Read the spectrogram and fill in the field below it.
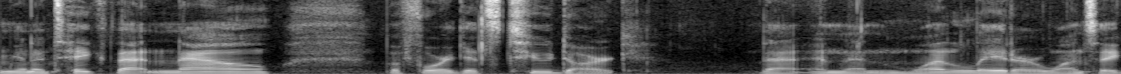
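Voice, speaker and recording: A soft-spoken man at medium pitch, moderate pace and with monotone, flat intonation. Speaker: landscape photographer. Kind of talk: tutorial. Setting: outdoors.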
